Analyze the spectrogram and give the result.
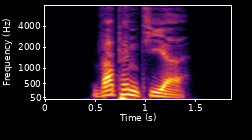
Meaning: heraldic animal (colloquially used)
- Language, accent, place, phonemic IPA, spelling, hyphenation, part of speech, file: German, Germany, Berlin, /ˈvapənˌtiːɐ̯/, Wappentier, Wap‧pen‧tier, noun, De-Wappentier.ogg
